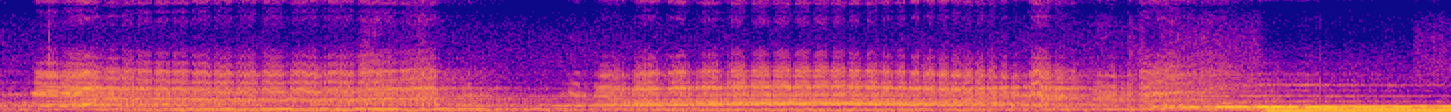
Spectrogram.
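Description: A loud, dense music track drenched in echo and distortion effects, with sustained layered tones throughout and a heavier low drone kicking in near the end.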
